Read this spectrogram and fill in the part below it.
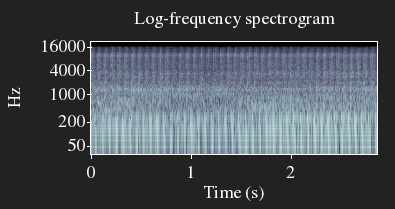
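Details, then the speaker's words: Honda CG125 motorcycle engine at idle, low engine oil: hard, even clatter of about three knocks a second over a loud idle, noise from the engine rather than the cylinder; top-end knock from oil starvation. "पे देखिए cylinder में cylinder से आवाज़ जो है बिल्कुल भी नहीं ए रही और इंजन जो है बहुत ज्यादा आवाजें कर रहा है"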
